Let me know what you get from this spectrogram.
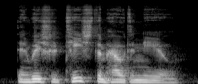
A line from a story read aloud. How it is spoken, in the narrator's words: Ashlyn growled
